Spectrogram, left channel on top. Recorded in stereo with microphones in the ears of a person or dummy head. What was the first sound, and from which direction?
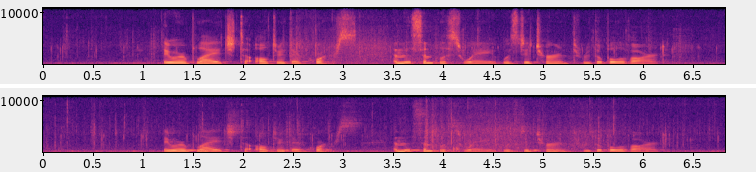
A woman speaking, 80° left.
